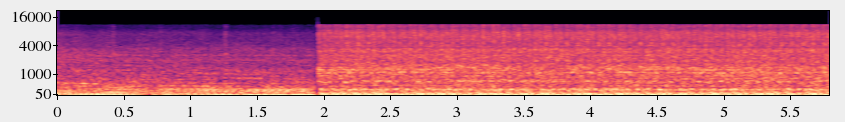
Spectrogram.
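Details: ZAZ 968M air-cooled petrol engine started after standing idle, fuel pump just repaired, carburettor accelerator pump still sticking: loud steady idle with an even throbbing beat, no misses or knocks; running normally.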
